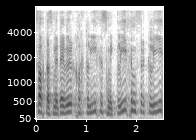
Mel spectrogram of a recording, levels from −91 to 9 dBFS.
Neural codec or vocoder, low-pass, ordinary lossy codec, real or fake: vocoder, 44.1 kHz, 128 mel bands every 256 samples, BigVGAN v2; 7.2 kHz; MP3, 64 kbps; fake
